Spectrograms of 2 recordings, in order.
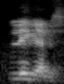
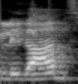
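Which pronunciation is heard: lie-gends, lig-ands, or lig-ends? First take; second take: lig-ends; lig-ands. First: The first syllable is 'lig', then 'ends'. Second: The first syllable is 'lig', then 'ands'. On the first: The speaker calls it right. "लिगेंड्स बोला जाता है" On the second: The speaker calls it wrong. "बहुत लोग लिगांड्स बोलने लगते हैं"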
